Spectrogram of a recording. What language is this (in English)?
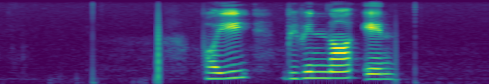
Nepali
